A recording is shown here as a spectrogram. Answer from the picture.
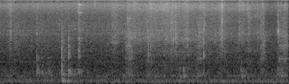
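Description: Spice paste sizzling as it fries in a wok while a plastic spatula stirs and scrapes through it, with scattered light clicks against the pan and a louder knock about a second in.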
